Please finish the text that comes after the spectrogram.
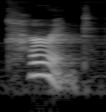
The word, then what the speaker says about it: current: Current. The one right now. Current. It's got 2 R's, but you only pronounce one of them in current.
